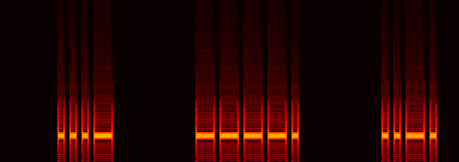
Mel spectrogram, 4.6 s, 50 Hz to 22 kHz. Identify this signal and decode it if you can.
Morse code, heard as a keyed tone, about 20 wpm, spaced as for 8 wpm, 700 Hz. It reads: V9F
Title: 198 Lesson 32e - Letter k - Three Characters 20wpm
